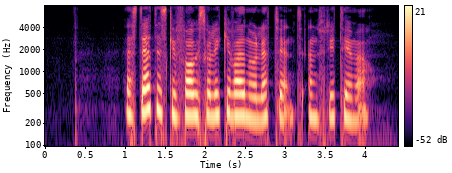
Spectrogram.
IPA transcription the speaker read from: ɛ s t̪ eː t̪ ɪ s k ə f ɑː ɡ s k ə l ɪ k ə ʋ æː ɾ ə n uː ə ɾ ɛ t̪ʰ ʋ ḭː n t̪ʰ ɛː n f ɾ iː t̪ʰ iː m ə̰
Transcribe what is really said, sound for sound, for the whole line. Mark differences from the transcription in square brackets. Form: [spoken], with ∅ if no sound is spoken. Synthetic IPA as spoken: ɛ s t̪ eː t̪ ɪ s k ə f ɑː ɡ s k [ɑ] l ɪ k ə ʋ æː ɾ ə n uː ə [l] ɛ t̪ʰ ʋ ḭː n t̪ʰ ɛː n f ɾ iː t̪ʰ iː m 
